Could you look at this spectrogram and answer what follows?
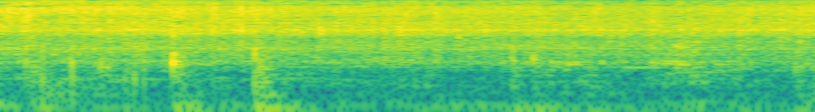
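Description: Ground onion-ginger-garlic masala paste sizzling in hot mustard oil in a non-stick kadai while a wooden spatula stirs it, as the masala is fried down (bhuna). Steady hiss, with a couple of light knocks of the spatula about a second in.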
